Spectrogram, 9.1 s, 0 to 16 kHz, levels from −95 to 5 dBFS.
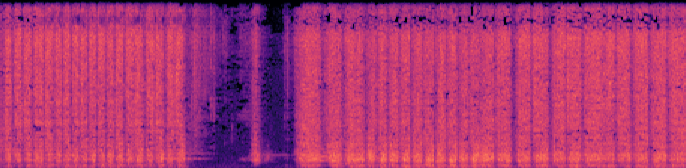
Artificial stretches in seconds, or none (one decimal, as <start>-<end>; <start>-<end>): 0.5-3.0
